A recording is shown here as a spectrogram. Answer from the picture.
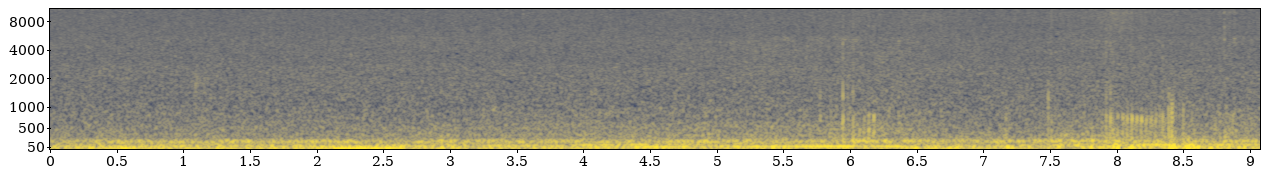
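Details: Purring of a black smoke Maine Coon cat, 4½ months old, while playing: a steady, low, continuous rumble with faint light clicks and rustles toward the end.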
